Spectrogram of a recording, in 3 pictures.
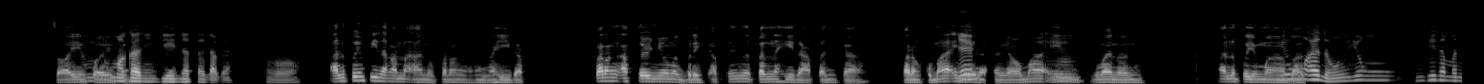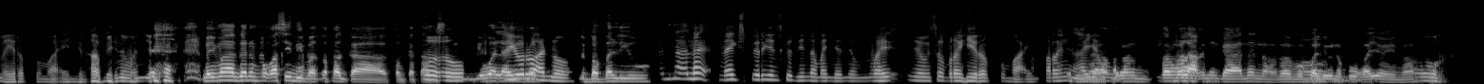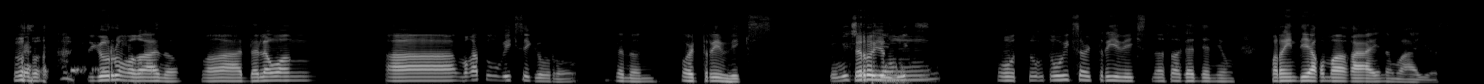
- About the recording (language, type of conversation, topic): Filipino, unstructured, Ano ang nararamdaman mo kapag iniwan ka ng taong mahal mo?
- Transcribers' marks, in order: other background noise; laugh; laughing while speaking: "grabe naman 'yon"; chuckle; tapping; chuckle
